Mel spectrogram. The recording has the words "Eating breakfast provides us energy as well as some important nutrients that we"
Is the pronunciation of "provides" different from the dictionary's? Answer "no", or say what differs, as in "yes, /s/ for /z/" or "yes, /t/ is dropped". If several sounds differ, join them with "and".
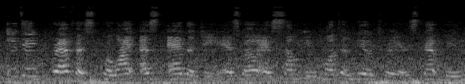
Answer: yes, /z/ is dropped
